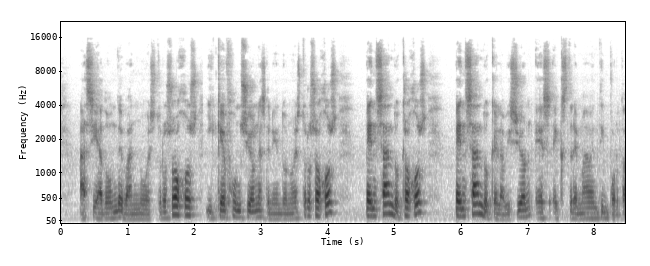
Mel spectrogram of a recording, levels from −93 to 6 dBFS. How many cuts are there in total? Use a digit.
3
